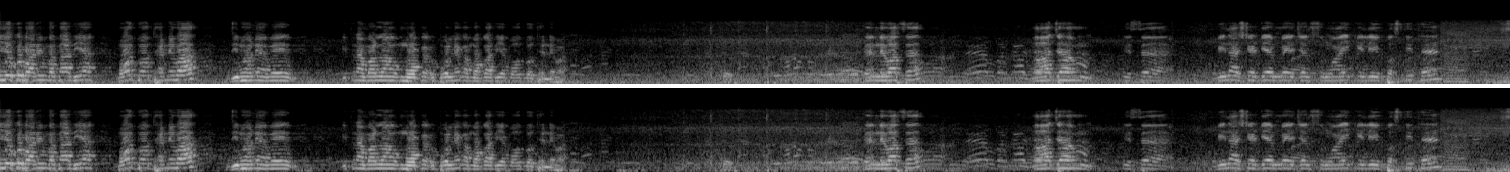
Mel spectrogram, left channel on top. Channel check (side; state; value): left; noise; rumble, 13 dB below the sound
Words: के बारे में बता दिया। बहुत बहुत धन्यवाद जिन्होंने हमें इतना बोलने का मौका दिया। बहुत बहुत धन्यवाद। धन्यवाद सर। आज हम इस बीना स्टेडियम में जन सुनवाई के लिए उपस्थित हैं,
